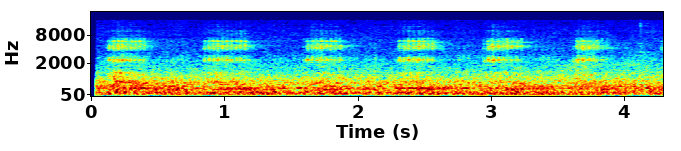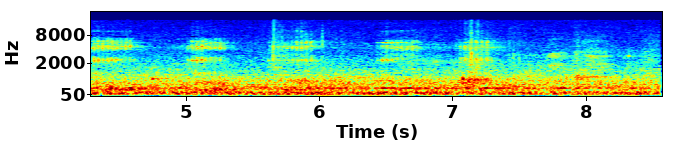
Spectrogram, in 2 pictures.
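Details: Mother cat Chan in labour, delivering five kittens indoors, some born backwards; a soft, rhythmic purr pulses in regular bursts about every two-thirds of a second over a steady low background hum.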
